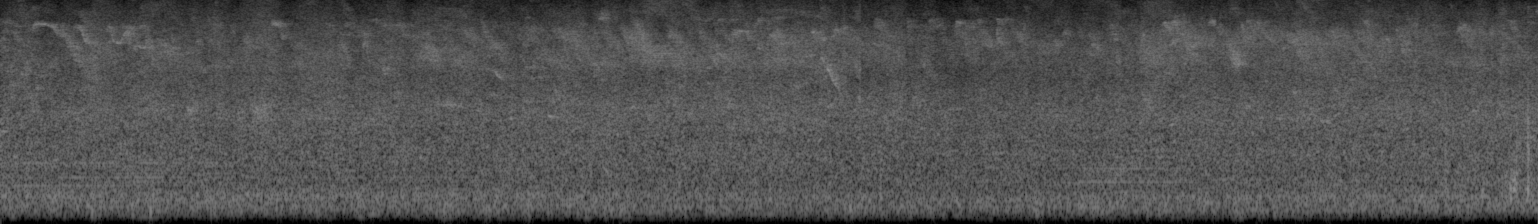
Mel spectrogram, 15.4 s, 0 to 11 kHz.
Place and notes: Auxerre, France - Turbulent birds before a storm [Auxerre]
Ville.Dans les arbres du parking, une masse d'oiseaux s'agitent, il fait lourd.
City.In the tree of the parking.A lot of birds become noisy.A storm is coming.
20 July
